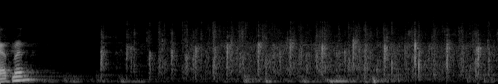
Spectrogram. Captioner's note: audience claps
